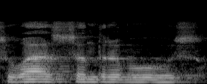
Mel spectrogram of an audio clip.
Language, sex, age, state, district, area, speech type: Maithili, male, 60+, Bihar, Saharsa, urban, spontaneous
